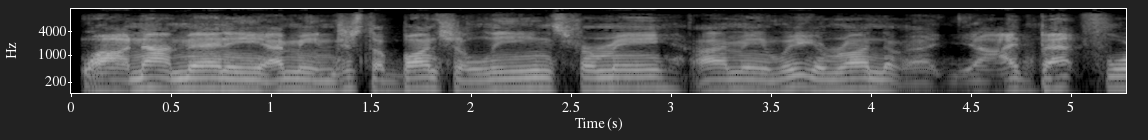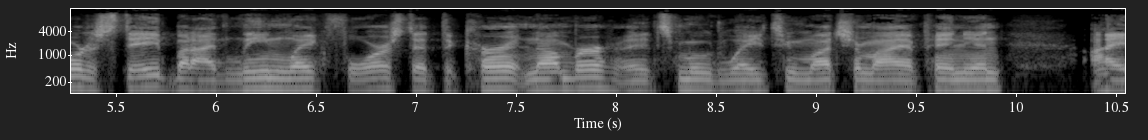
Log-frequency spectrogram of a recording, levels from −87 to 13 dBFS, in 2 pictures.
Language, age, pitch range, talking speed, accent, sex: English, 20-39, 110-130 Hz, 240 wpm, American, male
